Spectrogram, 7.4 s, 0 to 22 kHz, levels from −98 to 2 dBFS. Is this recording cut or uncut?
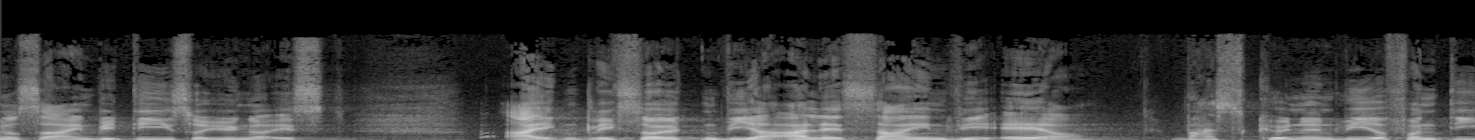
uncut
